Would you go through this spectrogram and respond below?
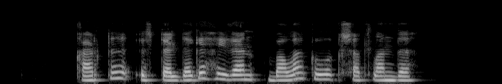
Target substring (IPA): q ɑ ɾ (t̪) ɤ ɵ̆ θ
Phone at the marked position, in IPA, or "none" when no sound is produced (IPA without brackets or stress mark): t̪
